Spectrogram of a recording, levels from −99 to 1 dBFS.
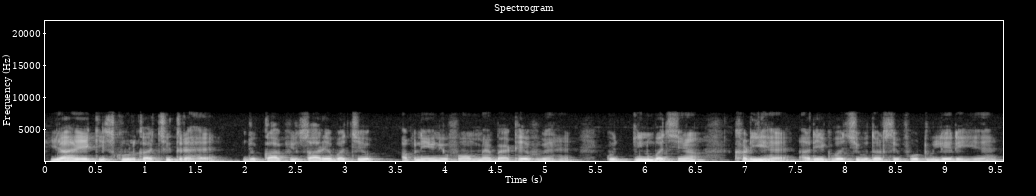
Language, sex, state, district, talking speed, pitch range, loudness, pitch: Hindi, male, Bihar, Sitamarhi, 190 wpm, 110-120 Hz, -16 LUFS, 115 Hz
